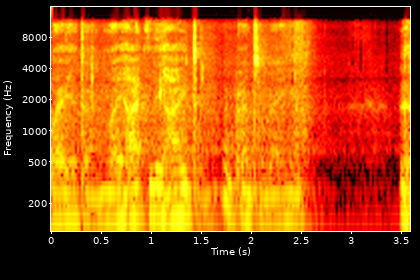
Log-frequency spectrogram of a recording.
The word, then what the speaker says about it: Lehighton: Lehighton in Pennsylvania. That's how you really pronounce it.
